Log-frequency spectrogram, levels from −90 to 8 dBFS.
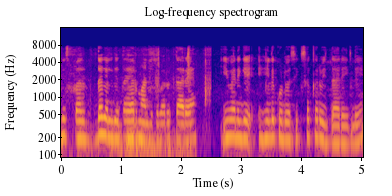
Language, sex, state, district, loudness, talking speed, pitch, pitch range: Kannada, female, Karnataka, Dakshina Kannada, -17 LUFS, 130 wpm, 190 Hz, 180-195 Hz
